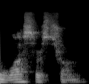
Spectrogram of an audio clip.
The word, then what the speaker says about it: Wasserstrom: então, o autor eu estou pronunciando como os americanos, como os alemães pronunciariam, mas os americanos pronunciam Wasserstrom.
